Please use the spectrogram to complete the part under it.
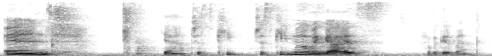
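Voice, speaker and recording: A woman's voice: on the low side, steady tone, slow, a little mellow. Echoey woman fortune teller reading cards. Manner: chatty spiritual-advice delivery with frequent check-in tags like "okay" and "right". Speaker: tarot card reader, host. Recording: echoey room with faint background noise.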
